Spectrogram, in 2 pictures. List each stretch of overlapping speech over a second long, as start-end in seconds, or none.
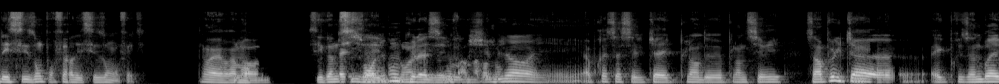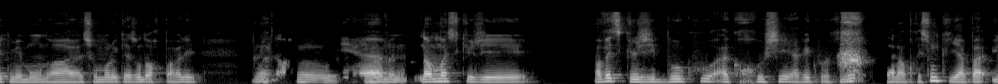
3.4-5.1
